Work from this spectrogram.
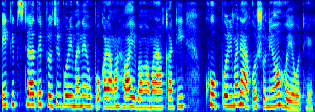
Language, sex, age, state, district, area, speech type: Bengali, female, 45-60, West Bengal, South 24 Parganas, rural, spontaneous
